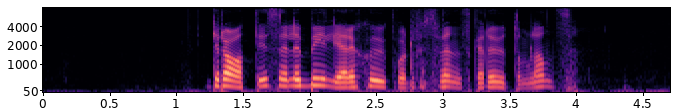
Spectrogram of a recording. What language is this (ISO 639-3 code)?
swe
